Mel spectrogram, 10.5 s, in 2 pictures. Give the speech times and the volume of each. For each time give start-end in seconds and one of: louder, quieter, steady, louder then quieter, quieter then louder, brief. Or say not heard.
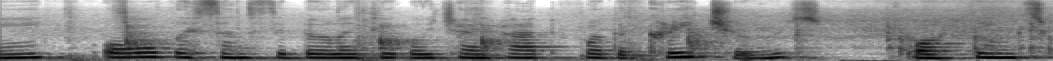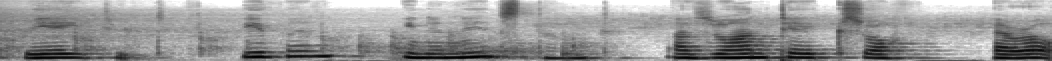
0.0-10.4 steady.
